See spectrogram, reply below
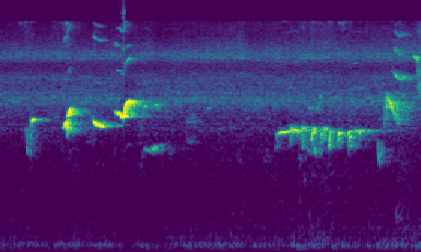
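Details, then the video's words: Black-crested bulbul giving a few bright slurred notes, then a brief pause, followed by a buzzy trilled phrase, with low humming noise behind. "BURUNG CUCAK EMAS / KUTILANG EMAS"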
